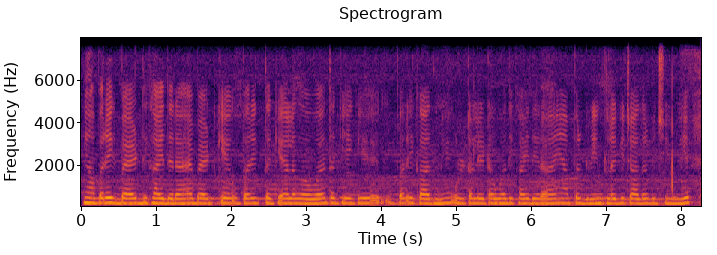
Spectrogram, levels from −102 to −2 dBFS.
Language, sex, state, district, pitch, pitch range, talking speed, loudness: Hindi, female, Uttar Pradesh, Budaun, 225 Hz, 220-230 Hz, 270 wpm, -30 LUFS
